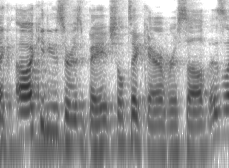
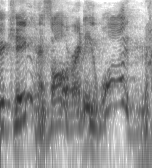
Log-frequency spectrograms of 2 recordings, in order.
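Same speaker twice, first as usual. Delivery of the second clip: very high, scratchy, creaky little gremlin voice; 9 semitones higher, 3 dB louder than usual. Voicing a captured villain boasting about his king: gremlin voice. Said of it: "like some sort of fucking gremlin".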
